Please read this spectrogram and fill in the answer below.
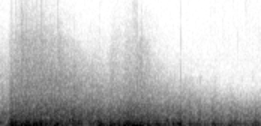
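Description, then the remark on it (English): A loud, sustained rumble of thunder rolls across the sky without a break, heavy and booming in the low end, with a hiss of rain pelting the windows mixed in, fading slightly toward the end. “As if on cue, there was a loud crack of thunder rolling across the sky, and rain began to pelt the windows wildly.”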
